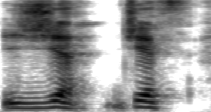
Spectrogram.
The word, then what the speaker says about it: GIF: record as saying that jiff is pronounced with a soft G jiff this is known this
